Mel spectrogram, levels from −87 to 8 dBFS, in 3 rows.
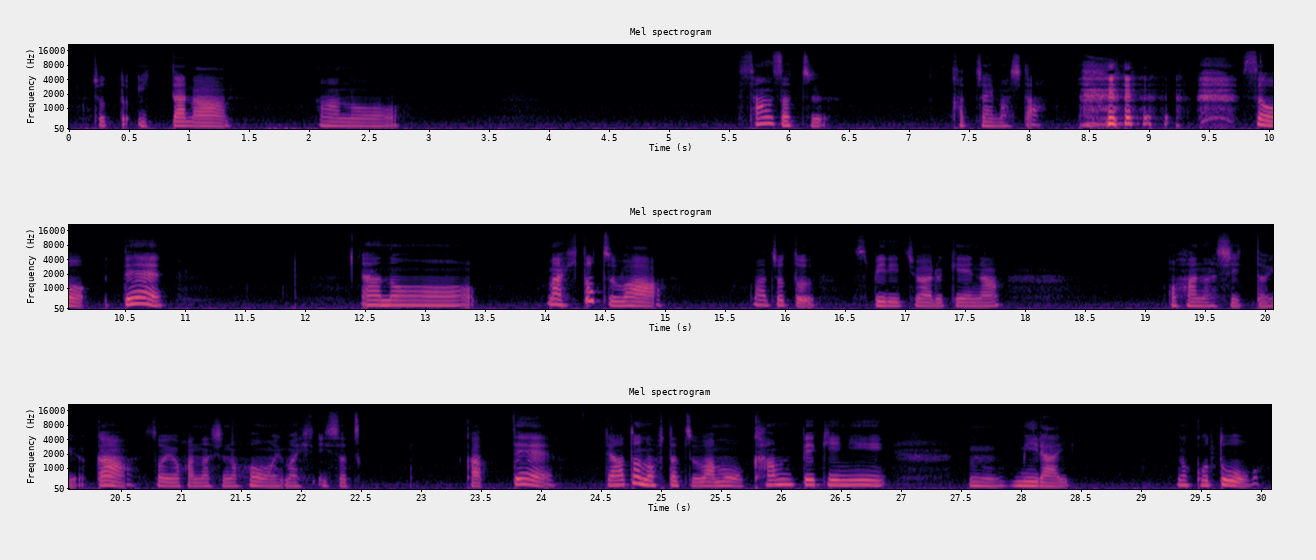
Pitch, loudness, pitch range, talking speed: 190 Hz, -38 LUFS, 170-220 Hz, 170 characters per minute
